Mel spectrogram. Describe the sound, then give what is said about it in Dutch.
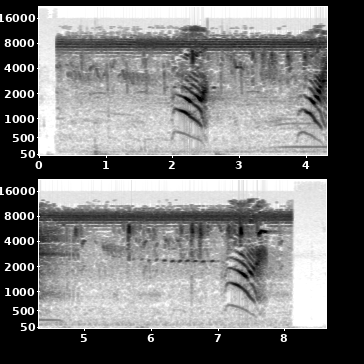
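A grey go-away-bird calls three times with drawn-out, nasal, downward-sliding cries spaced a couple of seconds apart, over a constant high buzz of insects. “Ja, dat is een vogel. Eh, volgens mij is dat die grijze met die staart die omhoog, die, die, die kam die omhoog gaat.”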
